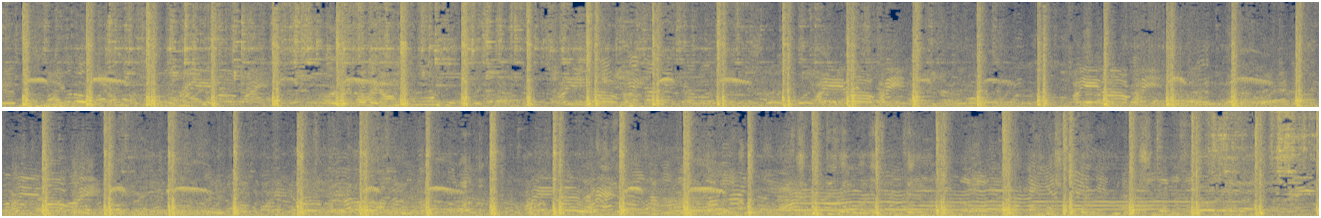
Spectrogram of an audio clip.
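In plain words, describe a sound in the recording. A large crowd of men chants loudly and rhythmically outdoors.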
